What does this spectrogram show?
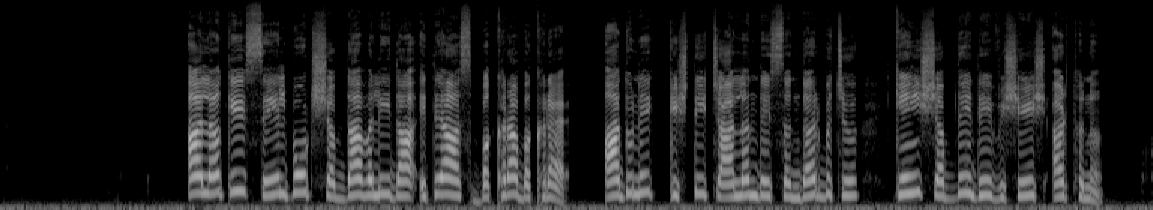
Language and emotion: Dogri, neutral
